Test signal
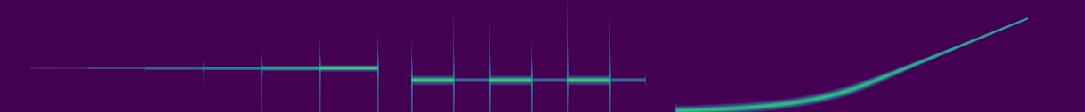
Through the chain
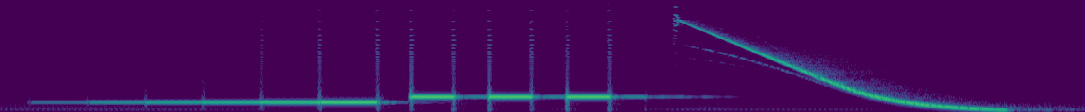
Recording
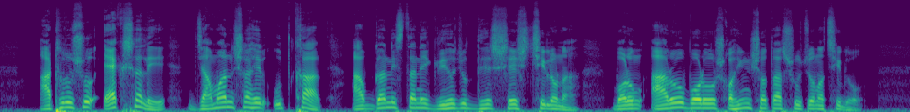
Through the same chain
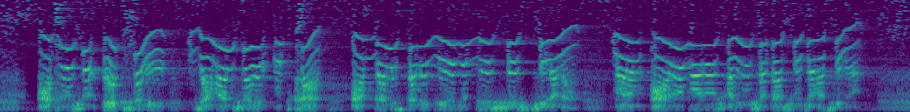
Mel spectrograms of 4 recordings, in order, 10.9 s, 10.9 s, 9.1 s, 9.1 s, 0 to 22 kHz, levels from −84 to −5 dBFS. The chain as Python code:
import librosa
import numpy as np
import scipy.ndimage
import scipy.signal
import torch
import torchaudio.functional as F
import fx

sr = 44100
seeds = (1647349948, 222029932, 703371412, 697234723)

y = fx.octave_mirror(x, sr, pivot_hz=800.0)
y = fx.bass_treble(y, sr, bass_db=-9, treble_db=-1)
y = fx.rev_double_slope(y, sr, seeds[0], early_s=0.38, late_s=1.6, knee_db=-18, drr_db=13.5)
y = fx.band_squash(y, sr, depth_pct=70)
